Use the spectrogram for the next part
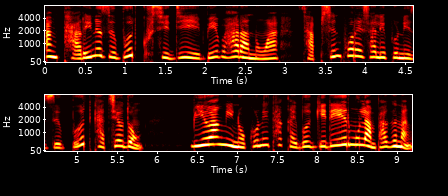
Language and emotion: Bodo, surprised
